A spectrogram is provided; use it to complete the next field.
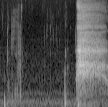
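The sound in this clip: First sip of a freshly opened drink: a few soft mouth clicks, then a loud, sustained slurping sip that carries to the end.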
